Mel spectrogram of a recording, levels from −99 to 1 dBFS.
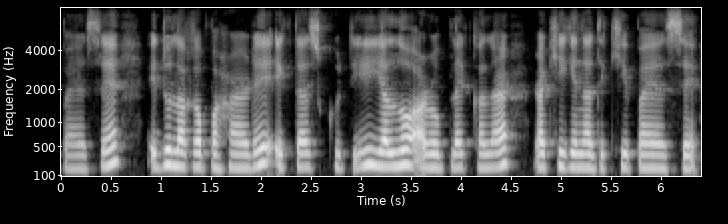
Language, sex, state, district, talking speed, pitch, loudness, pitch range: Nagamese, female, Nagaland, Dimapur, 150 wpm, 195 Hz, -18 LUFS, 190-215 Hz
